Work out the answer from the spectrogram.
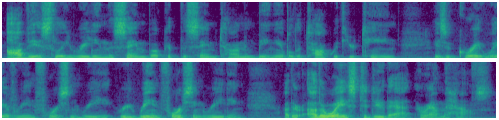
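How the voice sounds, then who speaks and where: A man's voice: fairly low pitch, steady tone, a little fast, a little hiss or hum. A middle-aged man hosting a podcast interview in an upbeat, articulate, conversational way. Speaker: podcast host. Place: studio.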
